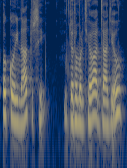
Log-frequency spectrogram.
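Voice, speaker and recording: A woman's voice: medium pitch, fairly even intonation, normal speed, creaky, a little mellow. A woman voicing a nagging middle-aged mother, insistent and scolding. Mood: chatty.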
